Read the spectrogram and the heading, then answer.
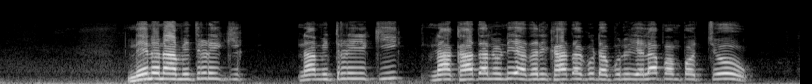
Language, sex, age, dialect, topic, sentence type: Telugu, male, 25-30, Telangana, banking, question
